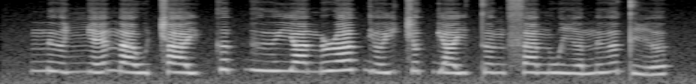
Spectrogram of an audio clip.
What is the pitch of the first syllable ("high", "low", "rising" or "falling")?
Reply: low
